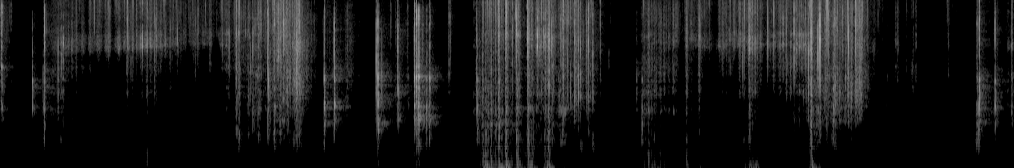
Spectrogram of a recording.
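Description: A solid white bar of soap, held in the hand, is carved into a shape with a utility knife blade. The result is bursts of dry, crisp scraping and crunching, bright and hissy, with brief pauses between strokes and a few duller, lower-bodied cuts.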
